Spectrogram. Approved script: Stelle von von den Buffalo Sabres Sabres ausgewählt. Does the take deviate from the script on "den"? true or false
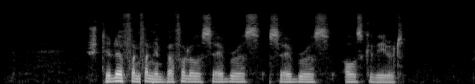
false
